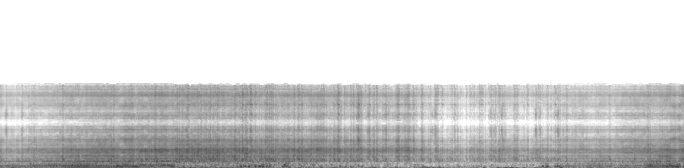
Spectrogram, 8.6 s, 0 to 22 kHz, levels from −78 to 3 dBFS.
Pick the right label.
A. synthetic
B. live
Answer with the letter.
A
